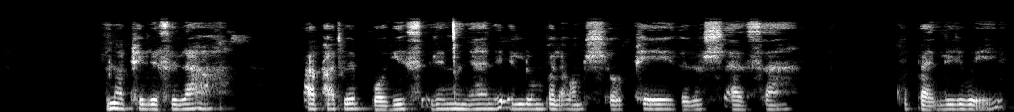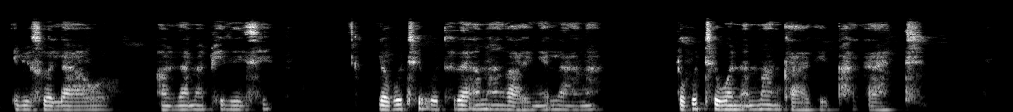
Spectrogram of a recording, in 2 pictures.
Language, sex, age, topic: North Ndebele, female, 50+, health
